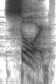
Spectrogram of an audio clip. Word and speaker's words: sword: Ou soit je me dis W pas prononcer? Sword.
